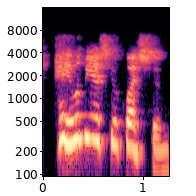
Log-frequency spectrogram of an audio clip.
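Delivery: breezy friendly ask, fast and high; polite ask. Retold or imitated. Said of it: "Like, not like".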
